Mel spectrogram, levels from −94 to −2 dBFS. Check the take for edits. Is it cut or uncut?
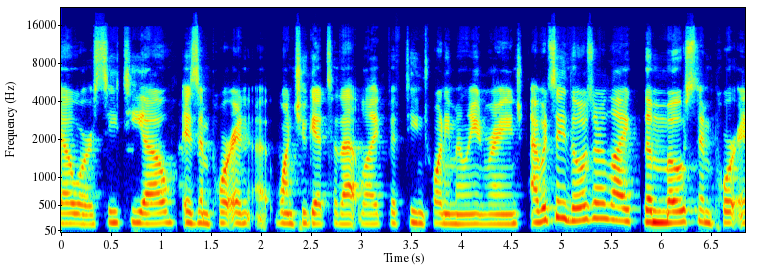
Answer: cut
